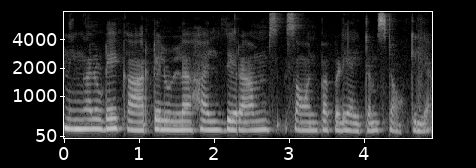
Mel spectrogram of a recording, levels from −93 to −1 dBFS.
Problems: low volume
